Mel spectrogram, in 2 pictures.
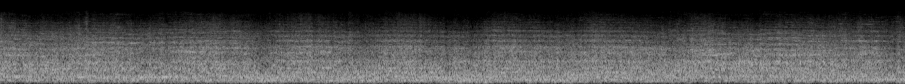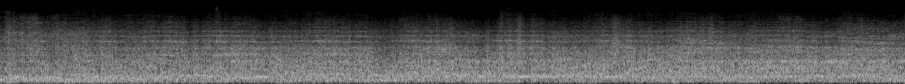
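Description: Loaded container wagons of a long freight train rolling past at a steady speed: the continuous noise of steel wheels on rail, with irregular clacks as wheelsets pass over joints at the crossing.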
